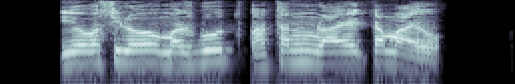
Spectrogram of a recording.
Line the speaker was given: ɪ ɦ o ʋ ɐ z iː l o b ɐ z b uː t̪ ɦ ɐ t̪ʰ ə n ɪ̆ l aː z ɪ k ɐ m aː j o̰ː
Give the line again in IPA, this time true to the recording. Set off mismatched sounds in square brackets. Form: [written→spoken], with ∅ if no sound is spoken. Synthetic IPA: ɪ ɦ o ʋ ɐ [z→s] iː l o [b→m] ɐ z b uː t̪ ɦ ɐ t̪ʰ ə n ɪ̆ l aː [z→∅] ɪ k ɐ m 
